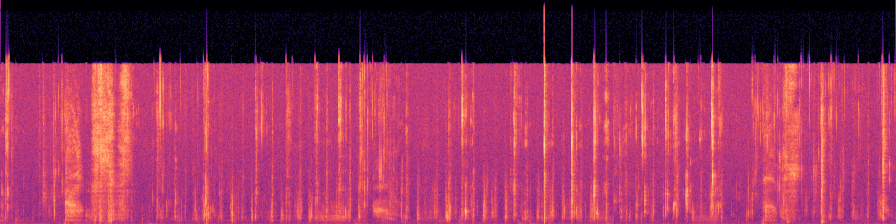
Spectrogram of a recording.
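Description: Close-miked chewing and biting of gravy-soaked chicken jhol momos (steamed dumplings), with many quick, irregular wet mouth clicks and smacks.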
